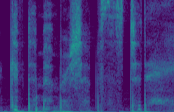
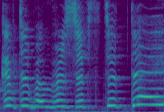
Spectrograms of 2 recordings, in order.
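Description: First: It is said in the speaker's normal voice. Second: It is said in a high baby voice.

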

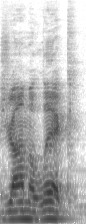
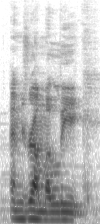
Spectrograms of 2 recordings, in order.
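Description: First: The last word has a short 'i' vowel. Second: The last word has a long 'ee' vowel. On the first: This is how everyone else says it. The speaker calls it right. "They say Andrama Lick" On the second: This is how only one voice actor says it. The speaker calls it wrong. "no one else pronounces it Andrama Leak"

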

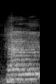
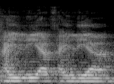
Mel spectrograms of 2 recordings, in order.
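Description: First: It is said like English 'career'. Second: It sounds like Thai 'krai-lia', with a diphthong. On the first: The speaker calls it right. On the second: The speaker calls it wrong.

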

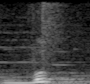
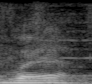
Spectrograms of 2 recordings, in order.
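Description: First: It is said as a short bare sound. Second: It is said as the full letter name. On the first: The speaker calls it right. "озвучуємо її як звук" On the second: The speaker calls it wrong. "не В"

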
